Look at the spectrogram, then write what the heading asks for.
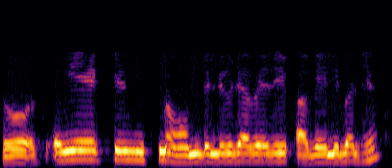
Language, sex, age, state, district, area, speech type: Urdu, male, 18-30, Delhi, North West Delhi, urban, conversation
